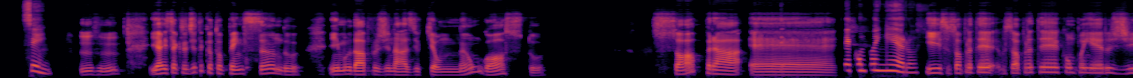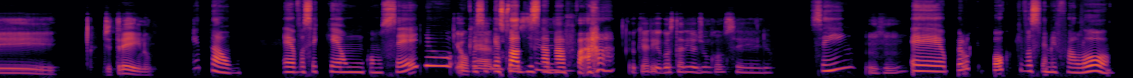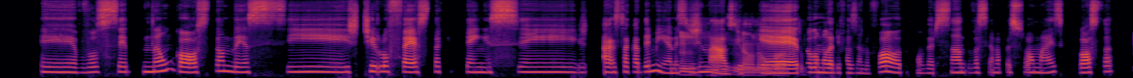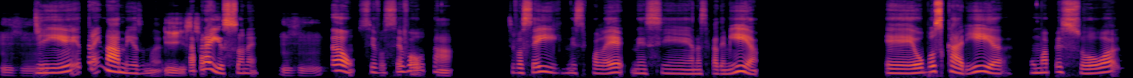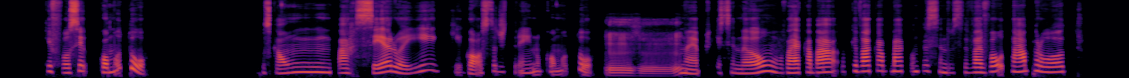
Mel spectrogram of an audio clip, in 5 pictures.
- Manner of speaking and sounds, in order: drawn out: "eh"; tapping; tongue click; laugh
- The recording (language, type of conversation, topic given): Portuguese, advice, Como posso lidar com a falta de um parceiro ou grupo de treino, a sensação de solidão e a dificuldade de me manter responsável?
